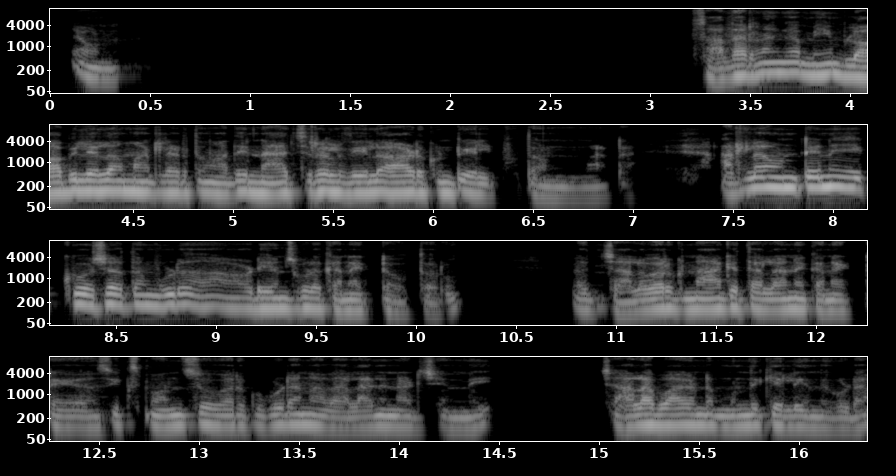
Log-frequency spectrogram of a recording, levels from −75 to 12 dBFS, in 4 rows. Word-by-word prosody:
అవును. 115 -5 -7 2.9
సాధారణంగా 165 +5 +1
మేము 155 +1 +2
లాబీలో 140 +4 +4
ఎలా 150 - +4
మాట్లాడుతాం, 135 0 -1
అదే 145 - 0
నేచురల్ 135 +3 +2
వేలో 135 +1 +3
ఆడుకుంటూ 135 +1 +1
వెళ్ళిపోతామన్నమాట. 95 -5 -9 0.5
అట్లా 180 +2 +3
ఉంటేనే 185 +1 +5
ఎక్కువ 170 +1 0
శాతం 170 -1 +1
గూడా 170 +1 +1 0.2
ఆడియన్స్ 135 -1 +1
గూడా 135 -2 -1
కనెక్టవుతారు. 115 -4 -7 0.6
అది 120 +1 -9
చాలా 100 +4 -3
వరకు 130 -2 0
నాకైతే 130 +1 0
అలానే 125 +1 0
కనెక్టయ్యాను 110 0 -6
6 130 - -3
మంత్స్ 120 +3 -1
వరకు 120 0 -7
గూడా 130 +1 -2 0.2
అలానే 110 +3 -3
నడిచింది 105 +1 -5 0.6
చాలా 125 +3 +2
బాగా 130 0 +1 0.2
ముందుకెళ్ళింది 115 -3 -4
గూడా. 105 +2 -7
130 Hz, 130 wpm, -26 LUFS, 115-140 Hz, 2.9 s, ఉంటేనే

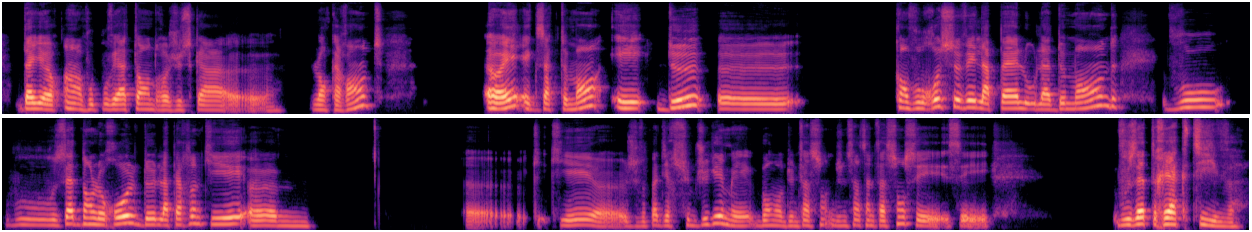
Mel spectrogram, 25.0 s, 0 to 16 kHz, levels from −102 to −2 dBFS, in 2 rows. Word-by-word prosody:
d'ailleurs, 185 -5 +4
1 185 -4 -3
vous 165 +2 -9
pouvez 165 0 -3
attendre 165 -2 -2
jusqu'à, 150 +1 -6 0.2
heu, - - -11 0.4
l'an 160 -1 -3
40 170 - -4 1.0
oui, 200 +7 +9
exactement. 185 - -2
Et 405 -4 +2
2, 245 - +3
heu, 170 -1 -2 1.0
quand 220 -3 -1
vous 195 0 -3
recevez 235 +2 +3
l'appel 195 +1 +2
ou 180 - -5
la 170 -1 -1
demande, 200 - -3 0.5
vous 235 - -4 0.3
vous 180 0 -9
êtes 215 -1 +4
dans 210 -2 -1
le 190 - +1
rôle 225 +4 +6
de 190 - -1
la 185 -2 -1
personne 195 +5 -4
qui 205 -2 -4
est, 220 +1 +3
hem, 155 -3 -3 1.6
heu, - - -9 0.5
qui 365 -1 -21
qui 170 -1 -9
est, 175 0 -3
heu, - - -6
je 140 -1 -16
veux 145 - -13
pas 170 +3 -7
dire 160 -1 -9
subjuguée, 195 +9 -2
mais 150 -5 -5
bon 165 +1 -8
d'une 150 -1 -12
façon 170 +3 -8
d'une 155 -2 -15
certaine 170 +1 -10
façon, 160 +8 -5
c'est 220 - -6
c'est - - -8 1.2
vous 185 +3 +1
êtes 215 -1 +9
réactive 195 -8 +4
180 Hz, 130 wpm, -23 LUFS, 165-215 Hz, 1.6 s, oui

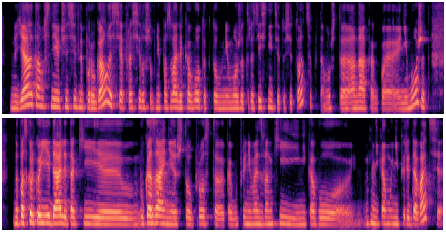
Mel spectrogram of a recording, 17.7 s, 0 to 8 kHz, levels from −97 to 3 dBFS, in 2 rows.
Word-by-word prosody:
Но 170 -1 -5
я 230 +11 +5
там 245 -4 -2
с 230 +2 -9
ней 210 -1 +1
очень 200 +1 -6
сильно 195 -1 -4
поругалась. 205 - +2
Я 185 - 0
просила, 185 0 -6
чтобы 180 -1 -12
мне 175 -1 -7
позвали 180 0 -2
кого-то, 185 0 -4
кто 175 0 -6
мне 165 0 -6
может 170 0 -4
разъяснить 185 +1 -5
эту 165 0 -9
ситуацию. 165 - -7
Потому 165 +1 -12
что 165 -1 -4
она, 170 0 0
как 155 -2 -12
бы, 155 - -7
э, 150 0 -6
не 155 0 -6
может. 265 - -1 0.6
Но 185 -1 0
поскольку 210 +3 +6
ей 205 0 +5
дали 195 -2 +8
такие 175 -2 +2
у 165 +1 -4
указания, 190 -3 +5
что 170 0 -4
просто, 180 -3 -4
как 165 -1 -5
бы, 160 - -10
принимать 175 0 -3
звонки 180 +2 -5
и 170 -3 -4
никого, 165 0 -3
э, - - -13 0.3
никому 185 -1 -3
не 175 0 -2
передавать, 175 - 0
180 Hz, 160 wpm, -23 LUFS, 170-190 Hz, 0.6 s, дали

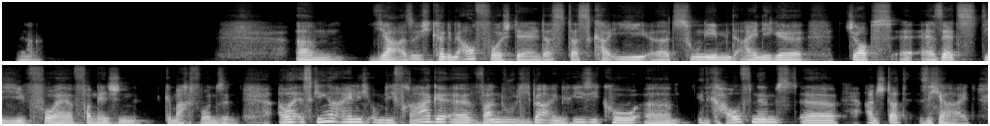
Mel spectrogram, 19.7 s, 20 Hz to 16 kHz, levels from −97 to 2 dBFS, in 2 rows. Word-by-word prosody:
Ja. 110 -1 -11 2.5
Ähm, 120 -4 0 0.2
ja. 125 0 +3
Also, 110 +5 -3
ich 125 0 -3
könnte 150 -3 +3
mir 145 0 -1
auch 175 +2 +1
vorstellen, 125 -8 0
dass 110 -5 -4
dass - - -3
KI, 140 +3 0
äh, 115 -1 -3
zunehmend 135 +2 +3
einige 125 -2 +2 0.4
Jobs 130 -1 +3
er 135 -1 -5
ersetzt, 135 +2 0
die 120 -2 -1
vorher 125 +1 +2
von 125 +1 -3
Menschen 125 -2 -1 0.2
gemacht 120 -2 -3
worden 120 0 -1
sind. 110 -4 -6 0.4
Aber 165 +3 +3
es 165 - -5
ginge 195 +3 +3
eigentlich 170 -3 +2
um 145 -1 -3
die 135 - 0
Frage, 175 +7 +2
äh, 150 0 +2
wann 150 +3 +4
du 155 0 -2
lieber 150 +2 0
ein 135 -3 -2
Risiko, 145 +2 -1
äh, 125 -1 -1 0.2
in 135 -5 -7
Kauf 165 +6 0
nimmst, 160 -3 +1
äh, 135 -2 +3 0.3
anstatt 130 +3 0
Sicherheit. 120 -8 -3
130 Hz, 135 wpm, -23 LUFS, 120-150 Hz, 2.5 s, wann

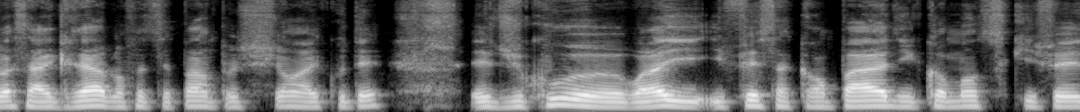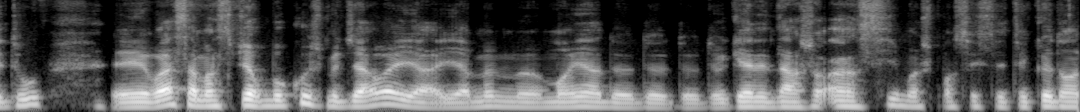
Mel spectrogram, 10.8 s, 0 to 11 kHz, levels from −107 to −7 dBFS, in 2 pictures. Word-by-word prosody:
«Bah, 120 - +4
c'est 120 - -2
agréable» 110 +3 +3
en - - -9
fait 115 - -7
c'est 105 0 -11
pas 120 +2 -1
un - - -3
peu 110 +1 -8
chiant 115 +2 -6
à 110 - -1
écouter. 115 +4 -5 0.4
Et 110 +1 0
du 110 +3 -6
coup, 145 +3 +1
heu, 115 -4 +6
voilà 110 +4 +6
il 115 -4 +1
il 105 - -6
fait 125 +4 +1
sa 120 -2 -5
campagne, 120 +2 +3
il 110 -2 -6
commente 120 0 -1
ce - - -16
qu'il 115 - -10
fait 115 +2 +1
et - - -3
tout. 140 +8 -4 0.4
Et 105 +1 +2
voilà - - +7
ça - - +3
m'inspire 125 +1 +2
beaucoup, 125 +8 -1
je - - -8
me 115 - -4
dis: 120 - -2
«Ah - - +4
ouais, 155 -4 +4
il 115 - 0
y - - +1
a - - -2
il 100 - -6
y - - -2
a 100 - -1
même, 115 +1 -7
heu, 100 - -4
moyen 105 +1 -2
de 100 -2 -4
de 95 0 -6
de 90 - -10
de 95 +1 -9
gagner 110 +2 0
de - - -12
l'argent 110 -1 -2
ainsi». 120 +4 -4
Moi 115 - -6
je - - -21
pensais 110 +2 -13
que - - -20
c'était 110 0 -9
que 110 - -4
dans 110 -2 0
115 Hz, 350 wpm, -24 LUFS, 105-120 Hz, 0.4 s, voilà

